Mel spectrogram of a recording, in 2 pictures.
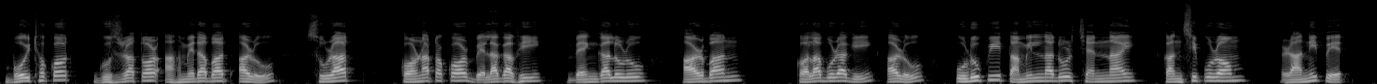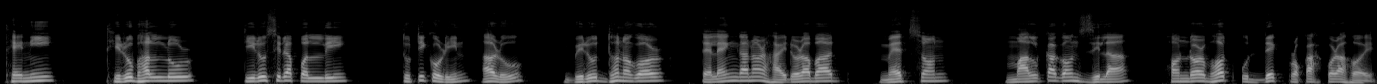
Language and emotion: Assamese, neutral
